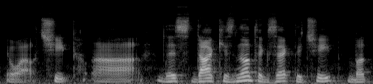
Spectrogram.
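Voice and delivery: normal talking voice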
